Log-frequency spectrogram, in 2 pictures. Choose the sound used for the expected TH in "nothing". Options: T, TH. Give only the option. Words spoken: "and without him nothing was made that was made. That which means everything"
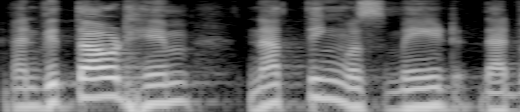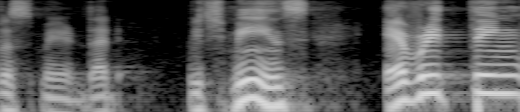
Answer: T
